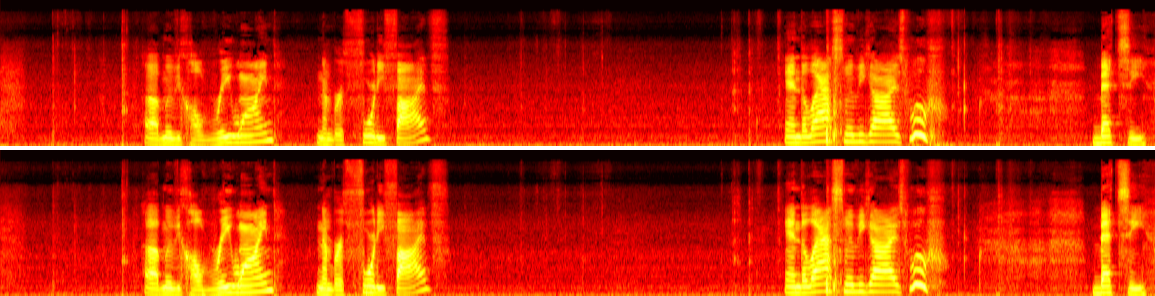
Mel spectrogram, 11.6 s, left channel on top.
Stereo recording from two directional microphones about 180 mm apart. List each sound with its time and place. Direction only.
1.4 s speech: 20° right (ahead or behind)
7.4 s speech: 15° right (ahead or behind)
10.1 s a sound: 25° right (ahead or behind); by 11.5 s 40° right (ahead or behind)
